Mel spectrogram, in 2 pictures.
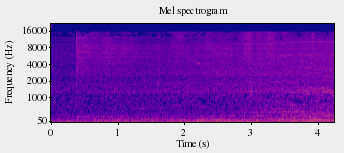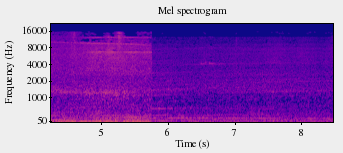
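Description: Generac Guardian 14 kW air-cooled standby generator's G-Force engine running steadily with a low hum, its output being checked. The sound is louder and fuller from about half a second in until near six seconds, then drops back to the steady hum.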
